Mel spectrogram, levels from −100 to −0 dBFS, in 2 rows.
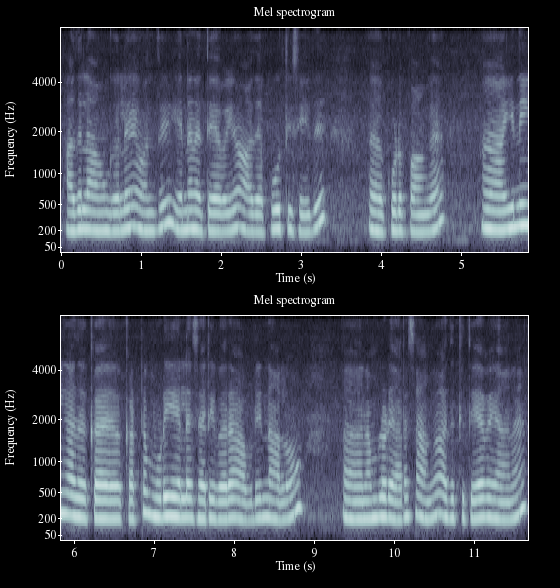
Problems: constant background noise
